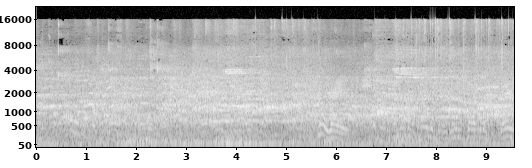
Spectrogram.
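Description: A crowd of young girls chatter and call out in a large echoing hall.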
